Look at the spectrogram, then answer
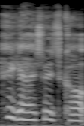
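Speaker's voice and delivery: put-on childlike little kid voice. Speaker describes the voices he did for his characters, Colin's child voice. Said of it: "he had like a child voice".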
